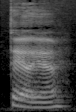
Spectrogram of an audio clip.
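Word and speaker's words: Thalia: melom is pronounced melamine phalia actually is pronounced correctly phalia Cleo the debate is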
